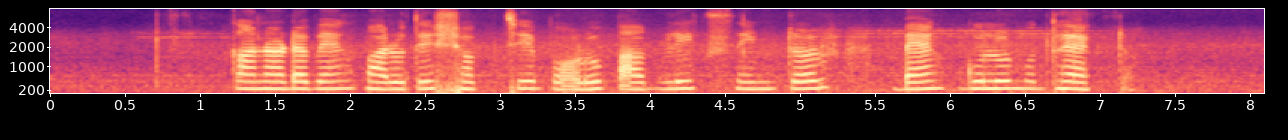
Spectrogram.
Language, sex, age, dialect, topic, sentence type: Bengali, female, 18-24, Western, banking, statement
